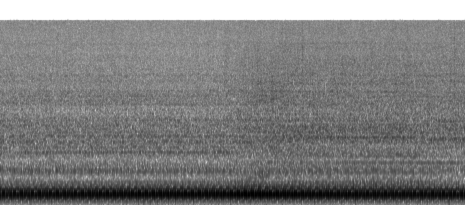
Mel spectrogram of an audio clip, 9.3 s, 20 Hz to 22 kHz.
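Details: Mitsubishi Evo with bolt-ons, Walbro 255 pump, 1200cc injectors, cold start at 39°F: low, lumpy idle with uneven beat, dropping a cylinder; misfire sets cylinder 1 code; restarts fine if warmed then left 5 minutes.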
